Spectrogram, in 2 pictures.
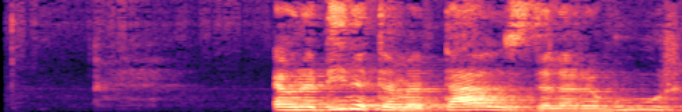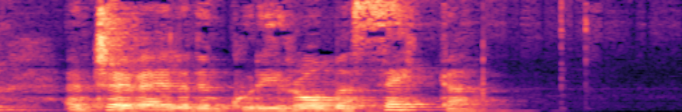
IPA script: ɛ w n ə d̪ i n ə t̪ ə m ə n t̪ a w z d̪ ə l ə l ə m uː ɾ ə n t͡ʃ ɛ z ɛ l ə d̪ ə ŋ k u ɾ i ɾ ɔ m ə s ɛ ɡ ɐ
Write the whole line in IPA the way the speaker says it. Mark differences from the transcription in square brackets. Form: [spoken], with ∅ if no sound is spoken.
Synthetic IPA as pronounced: ɛ w n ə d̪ i n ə t̪ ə m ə n t̪ a w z d̪ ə l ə [ɾ] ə m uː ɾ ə n t͡ʃ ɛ [v] ɛ l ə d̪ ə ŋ k u ɾ i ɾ ɔ m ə s ɛ [k] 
